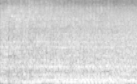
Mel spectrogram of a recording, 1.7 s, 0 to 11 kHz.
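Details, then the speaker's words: 1970 Plymouth Road Runner not started in 25 years, temporary startup fuel supply: engine catches on a shot of gas poured into the carburetor and runs rough and unevenly for a moment; ignition timing found off. "hold on let me get a shot of gas give it a shot but by God it runs look at that accelerator pump squirting you see that"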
